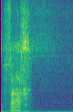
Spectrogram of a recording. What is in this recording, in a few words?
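"vaag", Dutch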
